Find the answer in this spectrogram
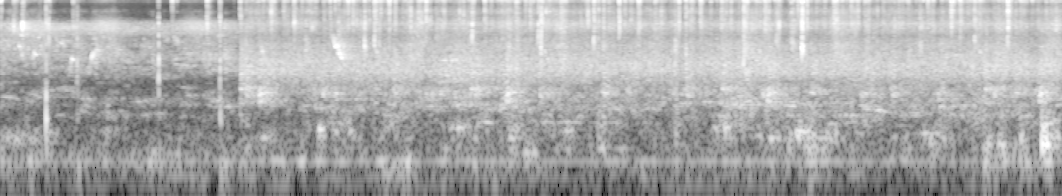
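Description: Outdoor ambience with birds calling: a few short chirps and scattered clicks over a steady hiss that comes in abruptly about two seconds in.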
